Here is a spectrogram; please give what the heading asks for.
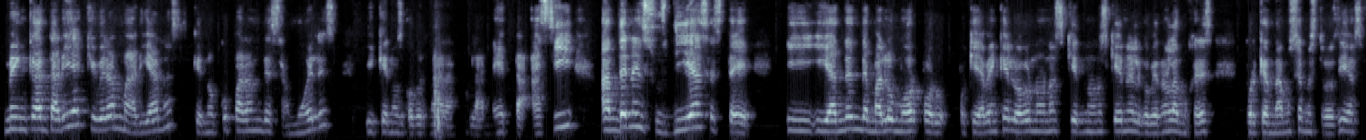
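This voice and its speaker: A woman's voice: medium pitch, a little fast, warm tone. Chatty Mexican woman livestream host. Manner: chatty, gossipy, blunt, calls viewers comadres. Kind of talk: casual livestream chat reading viewer comments.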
